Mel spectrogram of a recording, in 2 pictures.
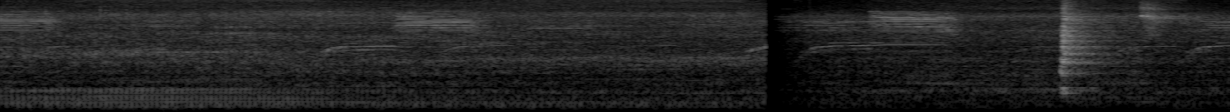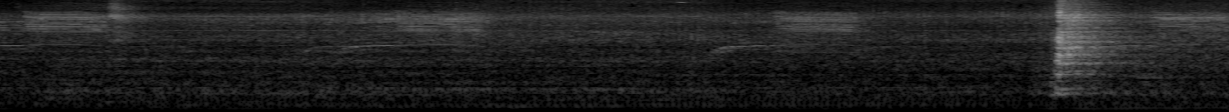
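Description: Road traffic on a tight bend: a motorcycle engine passing with rising pitch, then, after a cut, a medium cargo truck approaching and taking the bend, with two short, loud sharp sounds a few seconds apart.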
